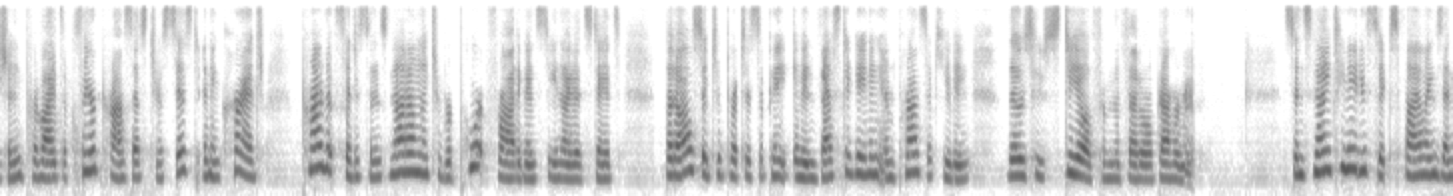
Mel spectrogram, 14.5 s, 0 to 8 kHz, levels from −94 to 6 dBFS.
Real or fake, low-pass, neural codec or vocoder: fake; 7.2 kHz; codec, 16 kHz, 1 kbps, FreqCodec, smaller model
